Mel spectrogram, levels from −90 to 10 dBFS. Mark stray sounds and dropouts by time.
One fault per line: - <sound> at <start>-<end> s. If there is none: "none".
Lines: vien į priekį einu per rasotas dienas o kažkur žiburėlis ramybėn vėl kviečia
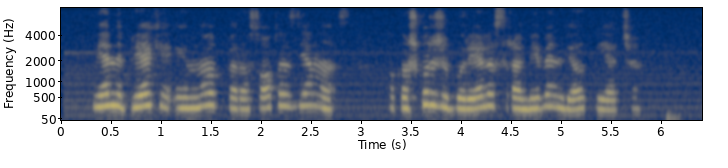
none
